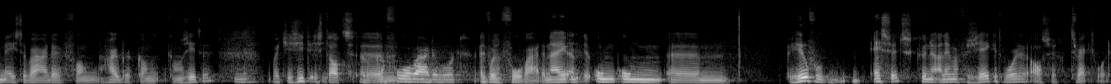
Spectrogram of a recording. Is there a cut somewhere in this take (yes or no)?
yes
